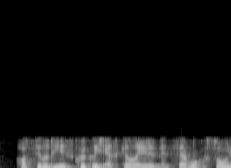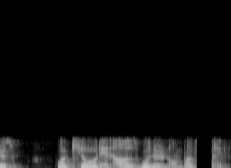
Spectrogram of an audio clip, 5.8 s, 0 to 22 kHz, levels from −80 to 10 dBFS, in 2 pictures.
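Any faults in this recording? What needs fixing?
Packet loss on an ADPCM call: about ten packets went missing and the gap was filled with silence, so the decoder's adaptive predictor and step size lost track of the sender's. From 5.34 to 5.57 s the sound drops out abruptly, with about 200 ms lost behind hard edges, and it comes back with some roughness before settling within some tens of milliseconds. The band-limited 32 kbit/s G.726 coding underneath is working normally. To prevent this, add jitter buffering with packet-loss concealment that also resynchronises the ADPCM decoder state after a loss.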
